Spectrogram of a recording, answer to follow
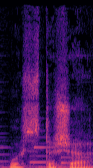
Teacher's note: Worcestershire, stress on the first syllable. Worcestershire, yeah, only three syllable, that's odd, isn't it?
